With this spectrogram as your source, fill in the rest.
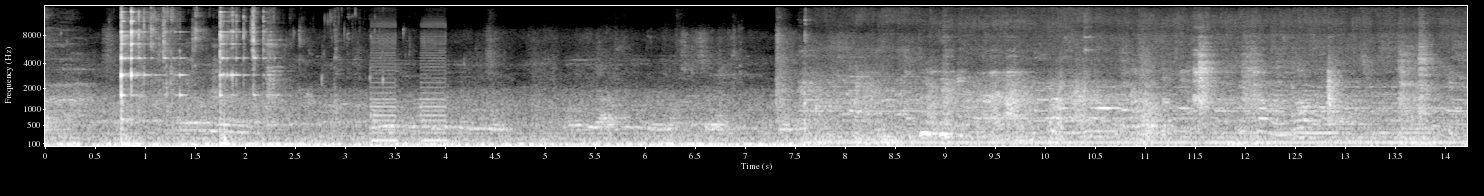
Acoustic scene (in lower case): restaurant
